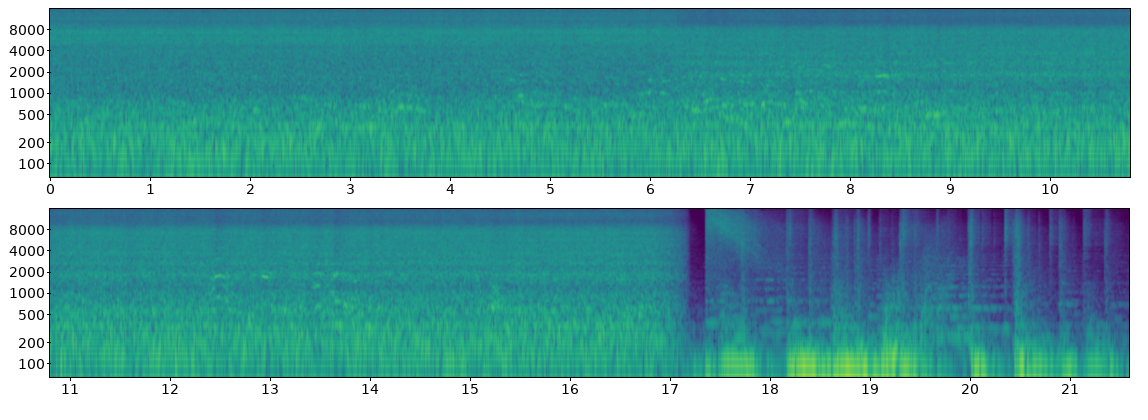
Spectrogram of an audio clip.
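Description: The Cauvery river surges past in a dense, roaring rush of water that fills most of the stretch before it cuts away abruptly to other sounds near the end.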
